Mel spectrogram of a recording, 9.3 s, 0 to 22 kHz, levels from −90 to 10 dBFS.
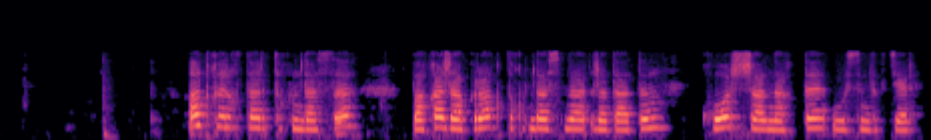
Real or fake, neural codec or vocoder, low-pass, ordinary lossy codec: real; none; 5.4 kHz; none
